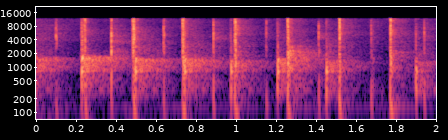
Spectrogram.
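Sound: hand clapping applause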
